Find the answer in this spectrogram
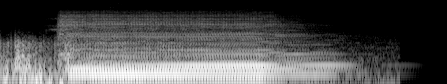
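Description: Music: a loud distorted electric guitar chord struck about half a second in, held, then fading away over the last second.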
